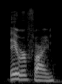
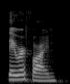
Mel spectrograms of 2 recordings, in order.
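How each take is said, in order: Both takes have the same delivery.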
